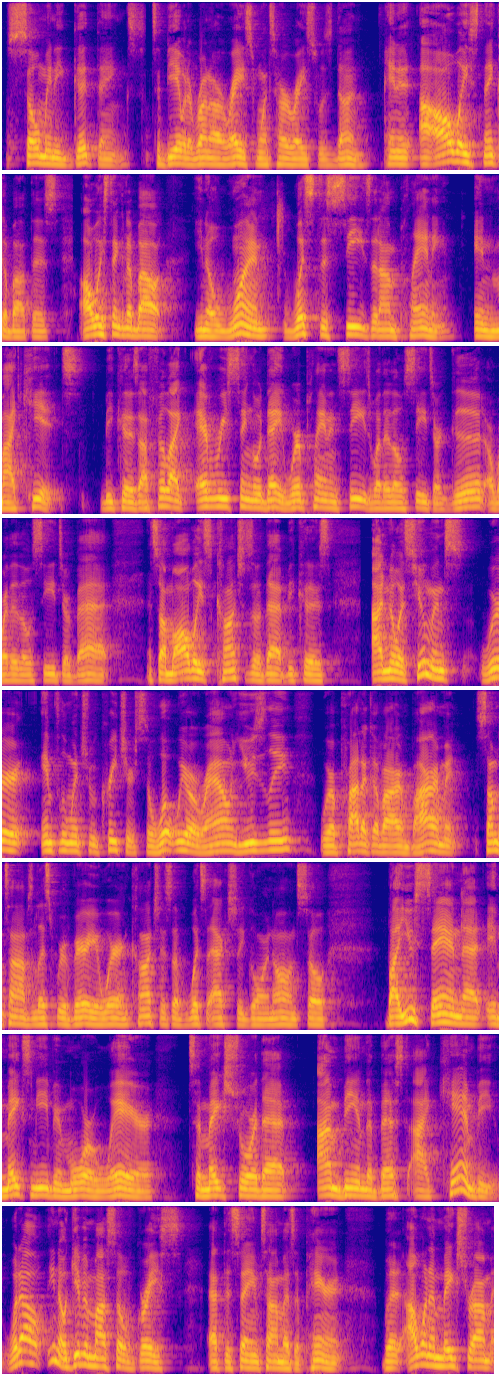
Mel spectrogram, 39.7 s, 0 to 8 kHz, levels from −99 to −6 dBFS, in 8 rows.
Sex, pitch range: male, 110-135 Hz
